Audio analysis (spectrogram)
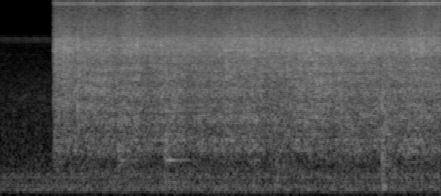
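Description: Onions and tomatoes frying in a pan for a tiffin-centre style onion-tomato chutney: a steady, close, loud sizzle and hiss that switches on abruptly after a brief quiet moment and continues evenly, with faint stirring.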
